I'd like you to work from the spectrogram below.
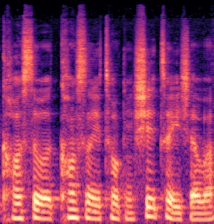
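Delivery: ordinary delivery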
